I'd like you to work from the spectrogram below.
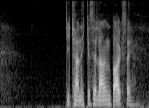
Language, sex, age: Norwegian, male, 24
